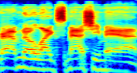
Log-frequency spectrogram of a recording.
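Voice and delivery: big brute monster voice. Reading a game prompt about the Hulk aloud: Hulk voice. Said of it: "Gotta do the voice too".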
